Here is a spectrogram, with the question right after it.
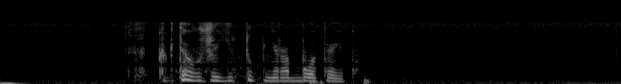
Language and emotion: Russian, angry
